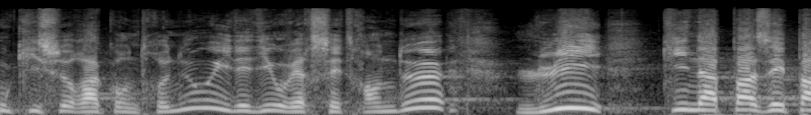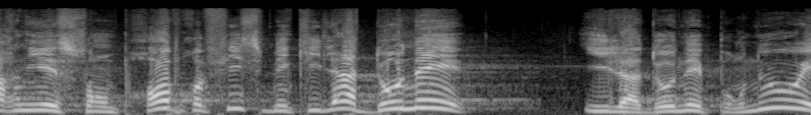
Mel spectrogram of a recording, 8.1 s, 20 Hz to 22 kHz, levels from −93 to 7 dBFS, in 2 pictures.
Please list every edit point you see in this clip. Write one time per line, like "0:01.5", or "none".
0:06.7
